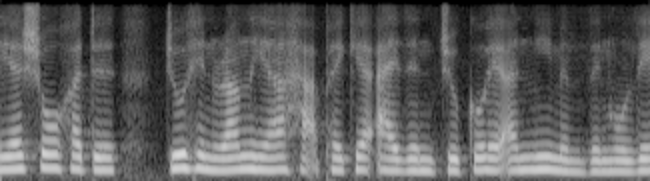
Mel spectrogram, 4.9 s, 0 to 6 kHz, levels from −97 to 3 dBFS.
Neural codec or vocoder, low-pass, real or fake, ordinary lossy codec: codec, 16 kHz, 0.2 kbps, FocalCodec; 5.4 kHz; fake; none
